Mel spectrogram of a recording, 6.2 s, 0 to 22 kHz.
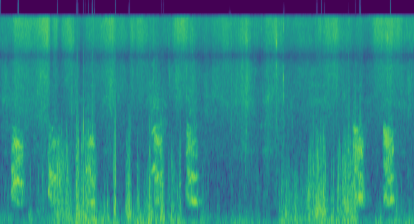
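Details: Hunting dog, 22 months old, baying while tracking wild boar on a leash hunt in the field; short repeated barks in bursts, about eight over six seconds, over low rumbling wind and handling noise.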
